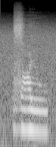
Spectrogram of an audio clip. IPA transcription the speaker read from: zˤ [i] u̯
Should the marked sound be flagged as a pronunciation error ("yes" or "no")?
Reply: yes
